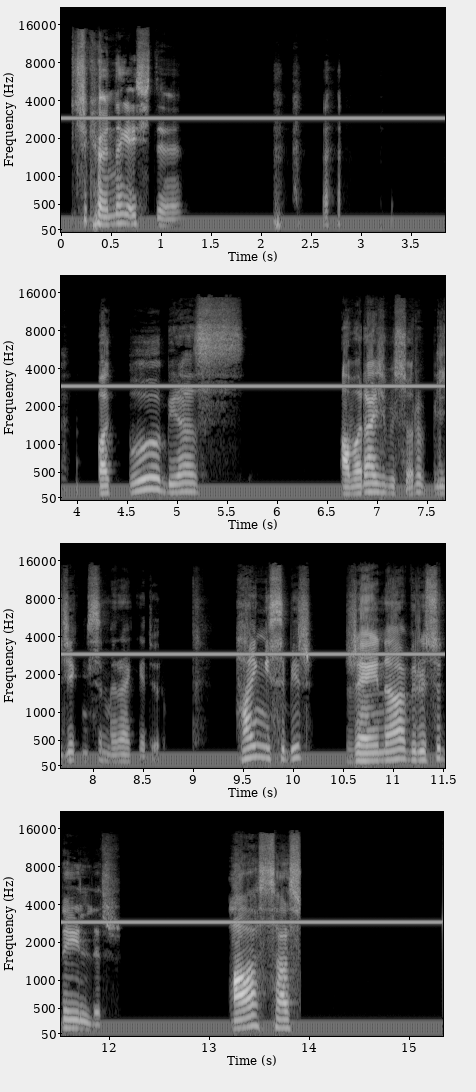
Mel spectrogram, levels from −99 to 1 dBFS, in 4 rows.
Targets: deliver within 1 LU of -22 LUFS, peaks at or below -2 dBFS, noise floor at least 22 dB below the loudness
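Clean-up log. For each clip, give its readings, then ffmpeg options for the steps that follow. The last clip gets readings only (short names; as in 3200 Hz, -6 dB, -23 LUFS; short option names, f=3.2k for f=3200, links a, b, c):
hum 60 Hz; harmonics up to 240 Hz; hum level -51 dBFS; steady tone 2900 Hz; tone level -35 dBFS; loudness -30.0 LUFS; peak -11.5 dBFS; loudness target -22.0 LUFS
-> -af "bandreject=f=60:t=h:w=4,bandreject=f=120:t=h:w=4,bandreject=f=180:t=h:w=4,bandreject=f=240:t=h:w=4"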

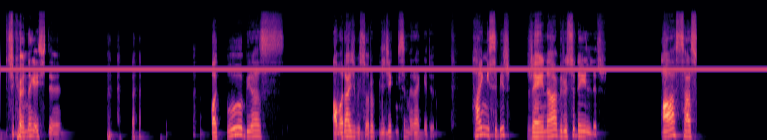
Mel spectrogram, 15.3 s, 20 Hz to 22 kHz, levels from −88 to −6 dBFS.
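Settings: hum none; steady tone 2900 Hz; tone level -35 dBFS
-> -af "bandreject=f=2.9k:w=30"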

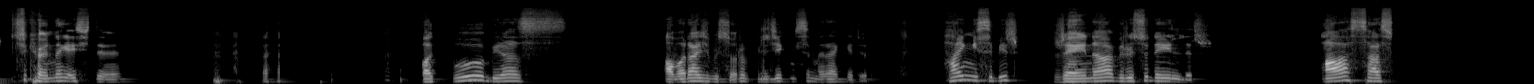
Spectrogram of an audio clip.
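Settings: steady tone none; loudness -29.5 LUFS; peak -12.0 dBFS; loudness target -22.0 LUFS
-> -af "volume=7.5dB"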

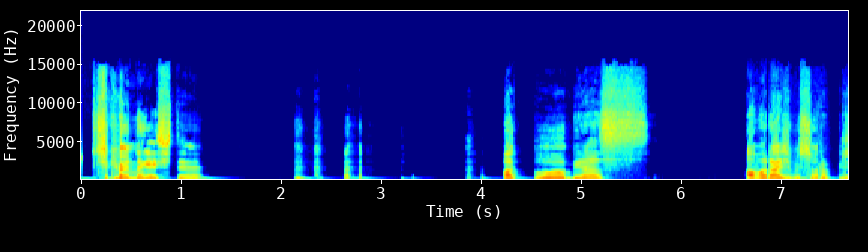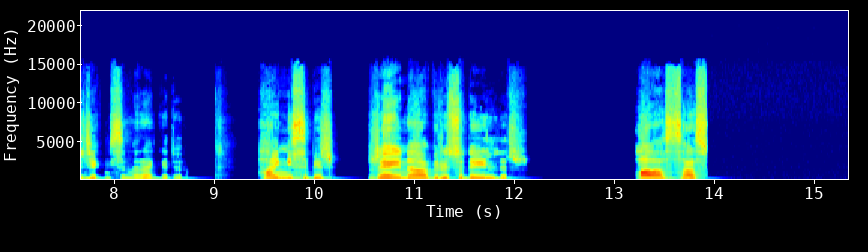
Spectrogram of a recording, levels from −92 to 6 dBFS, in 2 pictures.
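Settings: loudness -22.0 LUFS; peak -4.5 dBFS; noise floor -83 dBFS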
